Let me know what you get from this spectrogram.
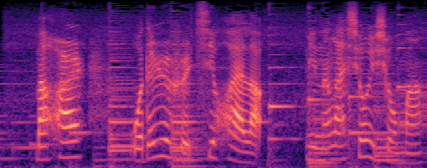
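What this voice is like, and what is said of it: Woman's voice on the phone. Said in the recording (Chinese): “电话里有个女人的声音说”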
